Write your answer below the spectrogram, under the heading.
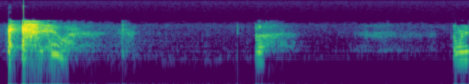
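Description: A loud explosive sneeze followed by further short sneezes and brief spoken sounds, part of a sneezing fit.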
